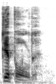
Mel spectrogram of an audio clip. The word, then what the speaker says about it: Dippold: Okay, it's pronounced Feig and Dippold.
